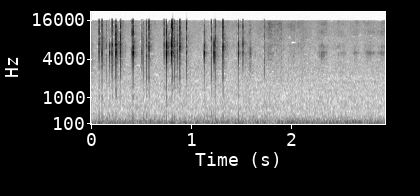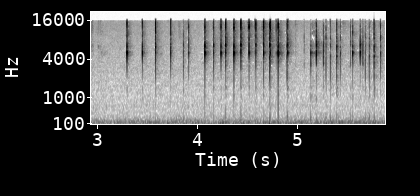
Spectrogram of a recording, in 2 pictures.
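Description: A small Versace Bright Crystal perfume bottle of thick faceted glass, partly filled with liquid, is held in the hands and tapped with long nails. Bursts of quick, bright, high clicks are heard over a low steady hum, with a quieter stretch in the middle. The tapping grows denser and louder toward the end.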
